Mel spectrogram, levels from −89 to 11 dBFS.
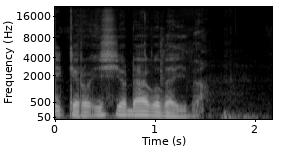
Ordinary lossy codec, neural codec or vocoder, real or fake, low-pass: none; none; real; none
